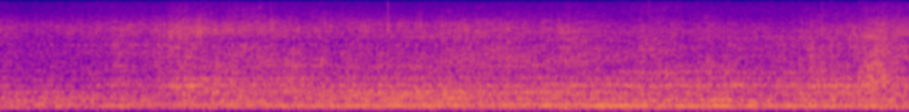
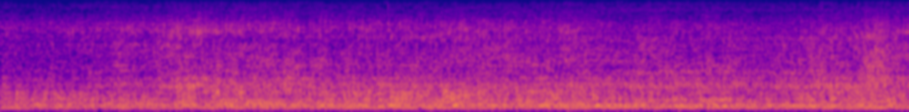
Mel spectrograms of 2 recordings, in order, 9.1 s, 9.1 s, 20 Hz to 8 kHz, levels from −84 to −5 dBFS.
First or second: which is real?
first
